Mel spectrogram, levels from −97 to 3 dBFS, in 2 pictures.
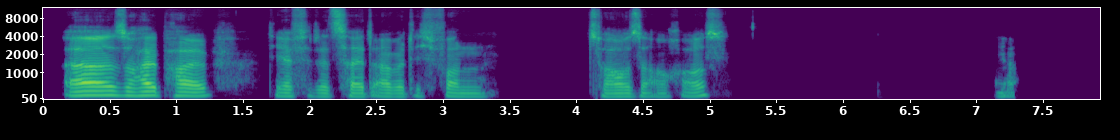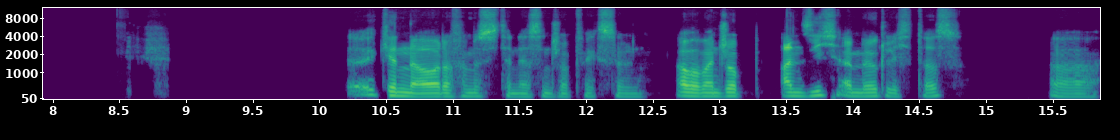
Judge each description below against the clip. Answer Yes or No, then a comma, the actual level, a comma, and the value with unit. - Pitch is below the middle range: Yes, low, 125 Hz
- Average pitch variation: Yes, average, 3.0 semitones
